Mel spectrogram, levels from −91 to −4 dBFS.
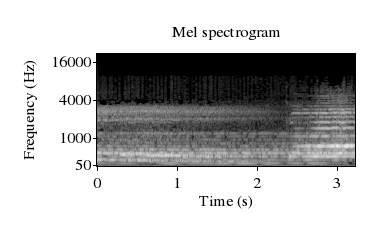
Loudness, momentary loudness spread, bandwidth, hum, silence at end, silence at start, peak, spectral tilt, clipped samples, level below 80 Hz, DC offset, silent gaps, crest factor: -24 LUFS; 15 LU; 8.4 kHz; none; 0 s; 0 s; -6 dBFS; -6.5 dB/octave; under 0.1%; -68 dBFS; 0.2%; none; 18 dB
